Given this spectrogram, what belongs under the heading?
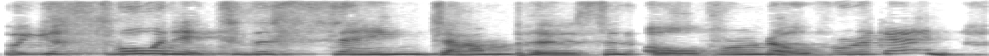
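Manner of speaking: normal talking voice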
